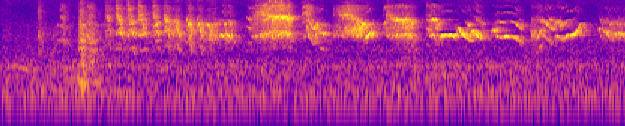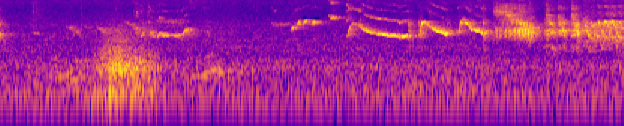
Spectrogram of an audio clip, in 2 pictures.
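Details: Brown chestnut-bellied seed finch singing indoors at home: scattered short high chirps and quick twittering notes, some rising and falling, spread across the clip, with a person's voice briefly in the background and a steady low hum.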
